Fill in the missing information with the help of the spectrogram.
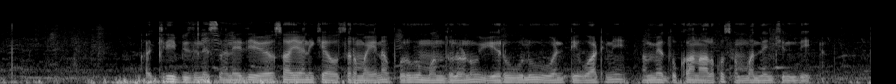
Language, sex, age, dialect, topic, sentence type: Telugu, male, 18-24, Southern, agriculture, statement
